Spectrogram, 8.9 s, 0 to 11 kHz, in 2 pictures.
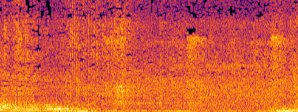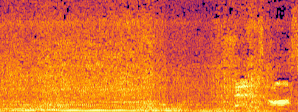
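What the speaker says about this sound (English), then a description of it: "Okay, we got the Corsa exhaust in." A 2017 Jeep Grand Cherokee Trailhawk with a Corsa catback exhaust revs up and down repeatedly, a loud, close, deep engine roar rising and falling in pitch, with people speaking over it.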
